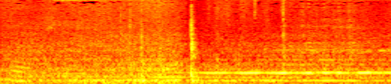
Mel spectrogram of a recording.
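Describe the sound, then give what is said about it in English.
A single sharp mechanical clunk of car central door locks engaging, brief and fairly loud, cutting through a steady low vehicle hum with a faint tonal whine. “You've locked the doors, sometimes you don't want to.”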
